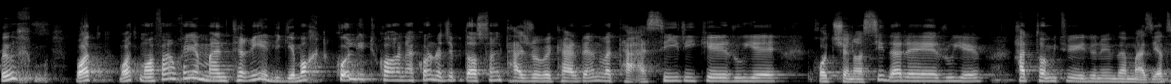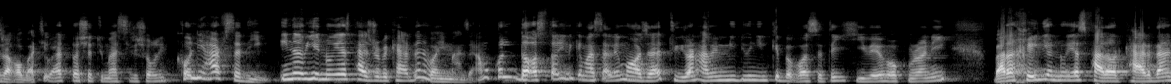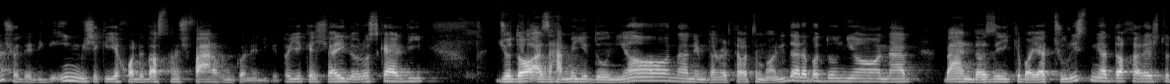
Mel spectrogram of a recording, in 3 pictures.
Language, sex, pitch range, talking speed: Persian, male, 125-185 Hz, 175 wpm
